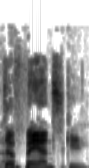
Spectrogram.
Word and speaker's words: Stefanski: Stefanski.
